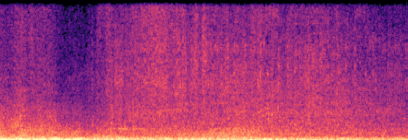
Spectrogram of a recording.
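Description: An Incendio fire spell blasts in Hogwarts Legacy, a deep rumbling burst that is strongest at the start, then a sustained low roar that fades slightly over a few seconds, with no voices.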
